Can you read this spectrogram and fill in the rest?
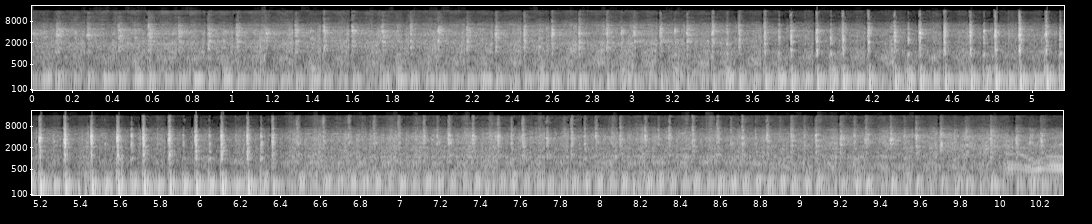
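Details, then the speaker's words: Invacar three-wheeler twin-cylinder engine running on axle stands at steady idle with sharp puffing ticks on each firing pulse; exhaust blowing through the bodged patch again, fix is replacing the exhaust, which was full of mouse nests. "no he just blew again there's only one thing for it I'm gonna have to change the exhaust"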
